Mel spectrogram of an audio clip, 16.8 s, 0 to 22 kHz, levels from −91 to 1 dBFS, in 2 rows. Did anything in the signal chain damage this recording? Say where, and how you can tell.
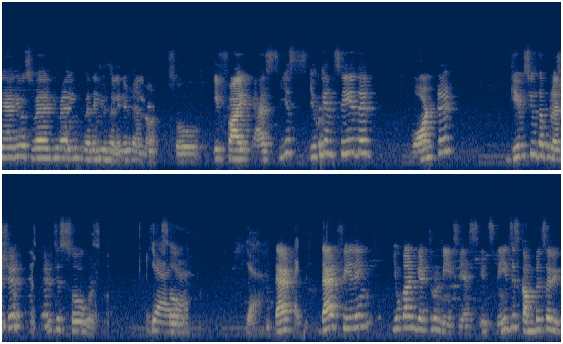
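Yes, at the call-processing stage. Echo leak: a delayed copy returns at 0.85–2.47 s (359 ms) and 8.17–10.02 s (456 ms), faintly at 11.34 and 12.94 s. The likely cause is an echo canceller leaving loudspeaker pickup.

Speech suppressed in double talk: level drops by up to about 20 dB within 3.78–5.99 s, and briefly at 6.95, 9.83 and 13.05 s. The canceller likely turned down its own talker together with the loudspeaker echo.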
